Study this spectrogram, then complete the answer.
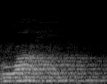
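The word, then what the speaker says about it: רוח: Bueno, porque nosotros vamos a ver también que la palabra espíritu en hebreo se escribe ruach, R-U-H-U-H, y esa palabra no tan solo significa espíritu, significa viento, aliento, ¿sí?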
